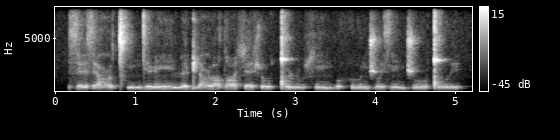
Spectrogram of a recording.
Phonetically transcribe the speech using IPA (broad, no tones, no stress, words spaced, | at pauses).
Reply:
zɛ zɛʕʊǀʰĩ nde ɽẽːn ɳɛɖi ʕʊːe̯dˤɛe̯ɬɛɬɽʊː ǃʊɭɳu ɬẽmbo hʊːnd͡ʒoe̯ zẽnd͡ʒoːǃʊːe̯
